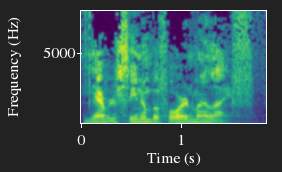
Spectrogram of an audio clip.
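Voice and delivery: very soft, understated answer; quiet denial. Acted. Quarterback telling the owner about the stranger, quiet denial. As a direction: say it hushed and matter-of-fact. Durant quietly disowns the fan.

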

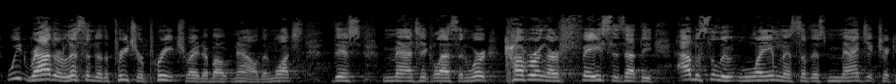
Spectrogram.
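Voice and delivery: ordinary delivery

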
